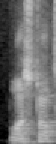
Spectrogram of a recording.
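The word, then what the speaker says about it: Chvostek: How you pronounce it is CHVOST. Vostok sign. I call it Vostok sign.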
